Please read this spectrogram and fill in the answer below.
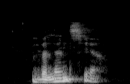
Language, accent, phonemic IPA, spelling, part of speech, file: English, Southern England, /vəˈlɛnsi.ə/, Valencia, proper noun / noun, LL-Q1860 (eng)-Valencia.wav
- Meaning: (proper noun) 1. The capital city of the autonomous community of Valencia, Spain 2. An autonomous community of Spain; in full, Valencian Community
